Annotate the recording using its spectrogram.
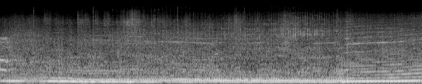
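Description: Autocross car engine running hard on a dirt track. About half a second in the note drops, then holds steady, and it climbs again near the end as the car accelerates.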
